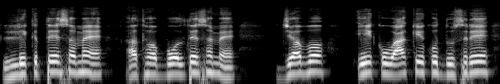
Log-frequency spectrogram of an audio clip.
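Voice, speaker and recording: A man's voice: a little high, takes it slowly, dry recording. A man teaching an exam-prep lesson, explaining step by step and repeating his points.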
